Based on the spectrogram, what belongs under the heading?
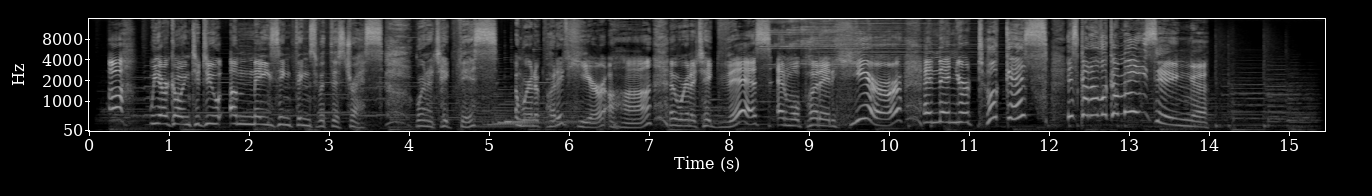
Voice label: Excited Dress Maker, voice-over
